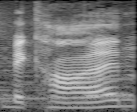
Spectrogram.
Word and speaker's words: Mikan: so much I love you pronounce Mikan like pan I'm sorry is it Mikan I say Mikan I've been saying Mikan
